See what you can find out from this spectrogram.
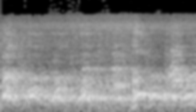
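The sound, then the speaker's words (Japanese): A hunting dog barking: a continuous string of short, yelping barks with whining, tonal edges, loud and unbroken across the whole stretch. “いたぞ、タヌキだ。 猟犬を連れてきて正解だったな。”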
